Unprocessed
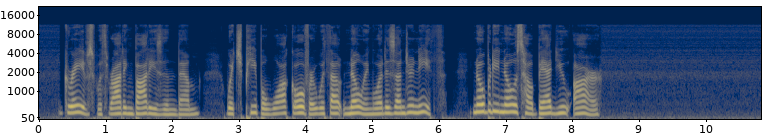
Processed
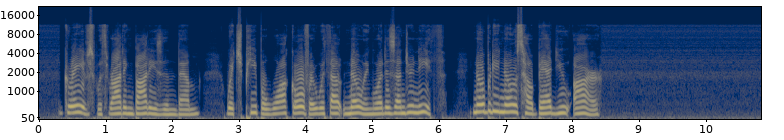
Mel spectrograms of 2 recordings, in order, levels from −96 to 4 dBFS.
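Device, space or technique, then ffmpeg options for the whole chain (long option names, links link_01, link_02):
saturation between pre-emphasis and de-emphasis: -filter_complex "[0:a]highshelf=frequency=4100:gain=10,asoftclip=type=tanh:threshold=-18dB,highshelf=frequency=4100:gain=-10,asettb=1/sr,asplit=3[link_01][link_02][link_03];[link_01]atrim=end=1.384[link_04];[link_02]atrim=start=1.38:end=2.09,asetpts=PTS-STARTPTS,afade=type=in:duration=0.004:curve=qsin,afade=type=out:start_time=0.706:duration=0.004:curve=qsin,lowpass=6100[link_05];[link_03]atrim=start=2.086[link_06];[link_04][link_05]acrossfade=duration=0.004:curve1=hsin:curve2=qsin[link_07];[link_07][link_06]acrossfade=duration=0.004:curve1=qsin:curve2=hsin"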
